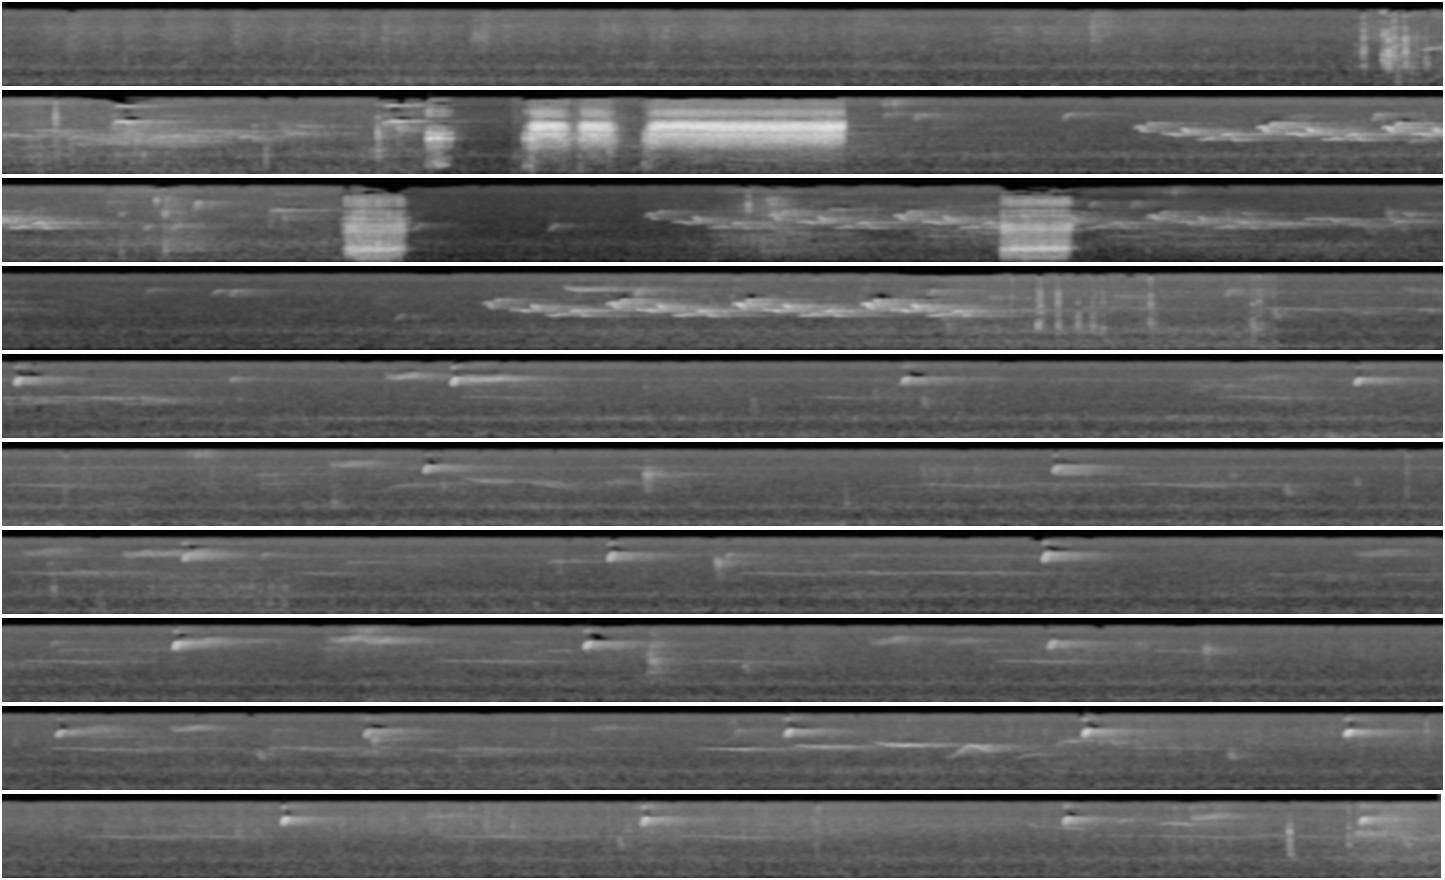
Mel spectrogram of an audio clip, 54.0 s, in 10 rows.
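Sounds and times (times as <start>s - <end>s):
birds chattering: 5.1s - 8.6s, 13.3s - 15.5s, 18.1s - 22.3s, 26.1s - 36.5s.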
